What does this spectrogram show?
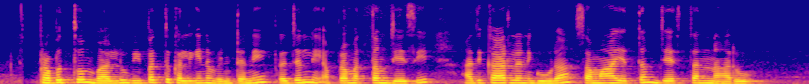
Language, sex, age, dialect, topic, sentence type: Telugu, female, 25-30, Central/Coastal, agriculture, statement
